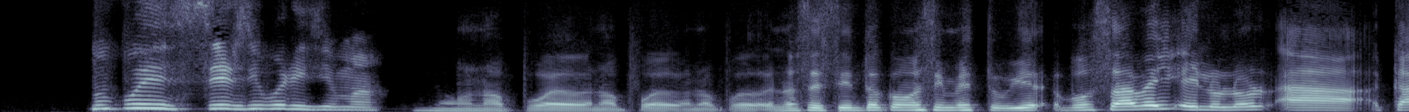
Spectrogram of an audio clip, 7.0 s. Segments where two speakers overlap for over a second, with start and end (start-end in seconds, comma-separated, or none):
none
